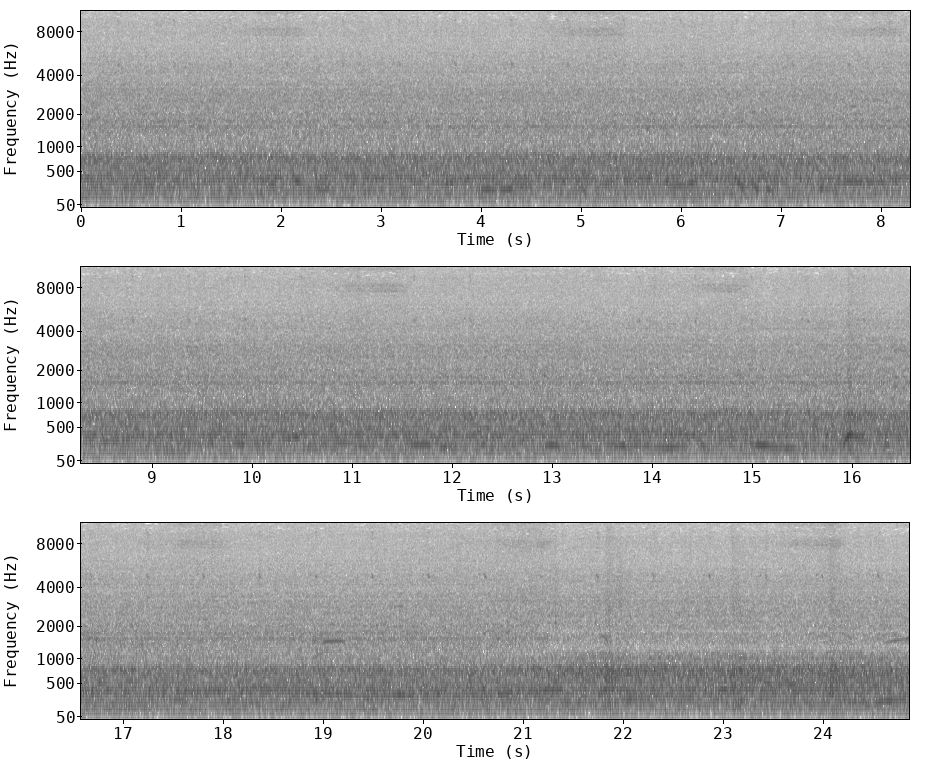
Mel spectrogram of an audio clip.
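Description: Steady diesel drone of a self-propelled modular transporter's power pack running, with a single brief knock about two-thirds of the way through.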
